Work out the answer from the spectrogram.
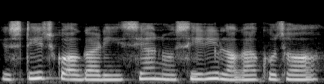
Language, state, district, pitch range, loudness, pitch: Nepali, West Bengal, Darjeeling, 220-255 Hz, -14 LUFS, 230 Hz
